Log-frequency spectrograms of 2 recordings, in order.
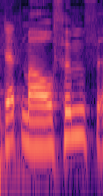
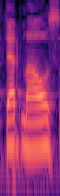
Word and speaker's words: Deadmau5: Deadmau 5, äh, Deadmau 5, Deadmaus ausgesprochen, wie, wie man auch mag.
